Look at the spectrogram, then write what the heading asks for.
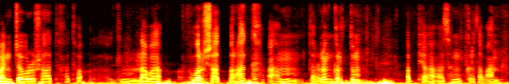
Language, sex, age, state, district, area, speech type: Sanskrit, male, 18-30, Karnataka, Chikkamagaluru, rural, spontaneous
